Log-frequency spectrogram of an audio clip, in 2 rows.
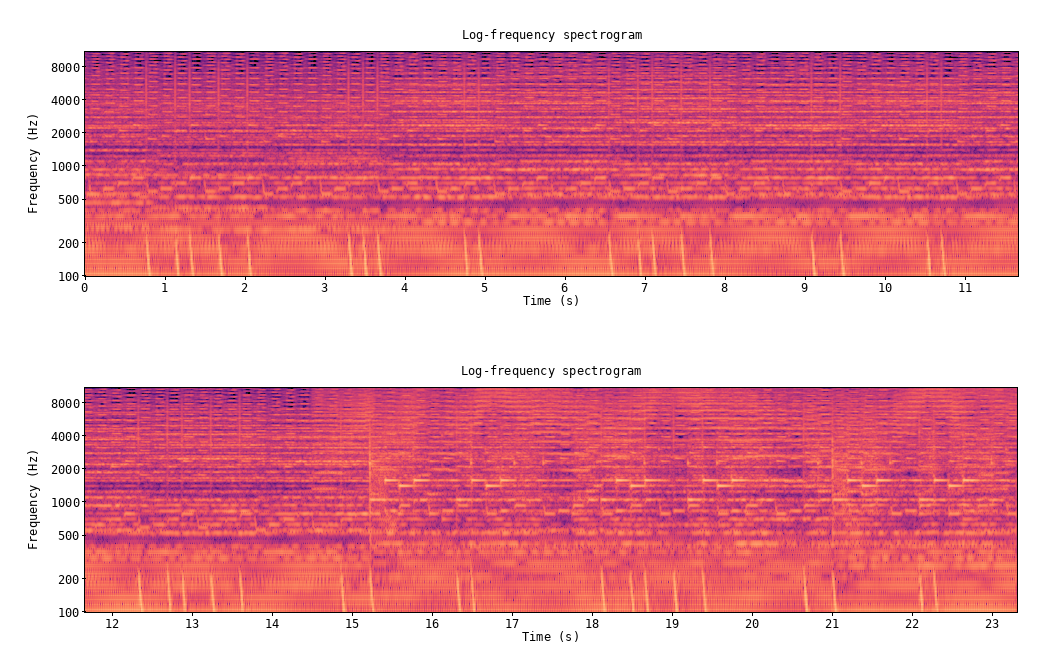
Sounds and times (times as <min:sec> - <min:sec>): Soundtrack music: 0:00.0 - 0:23.3.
